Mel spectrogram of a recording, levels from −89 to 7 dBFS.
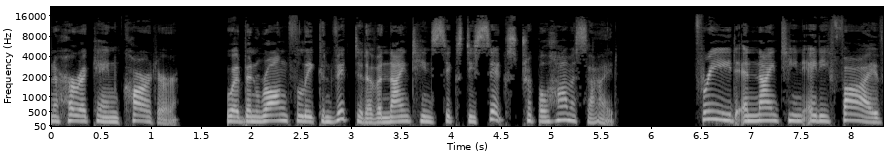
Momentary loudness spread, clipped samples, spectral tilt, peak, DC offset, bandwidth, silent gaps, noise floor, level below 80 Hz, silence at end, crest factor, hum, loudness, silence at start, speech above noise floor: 7 LU; under 0.1%; -5.5 dB/octave; -8 dBFS; under 0.1%; 16 kHz; 1.41-1.45 s, 1.55-1.75 s, 5.68-6.41 s; under -90 dBFS; -58 dBFS; 0 s; 18 dB; none; -25 LUFS; 0 s; over 66 dB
